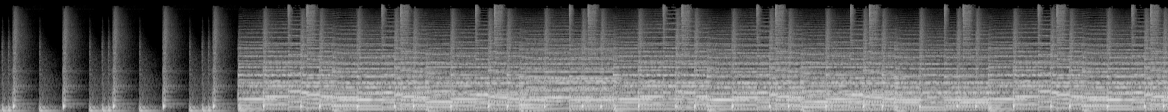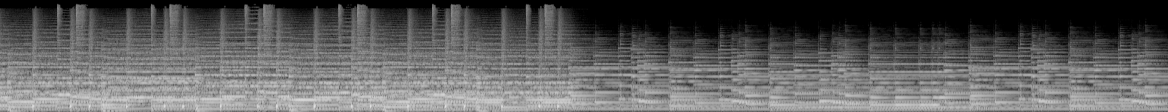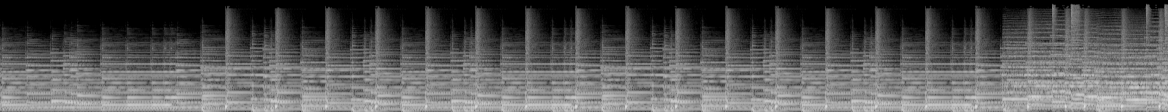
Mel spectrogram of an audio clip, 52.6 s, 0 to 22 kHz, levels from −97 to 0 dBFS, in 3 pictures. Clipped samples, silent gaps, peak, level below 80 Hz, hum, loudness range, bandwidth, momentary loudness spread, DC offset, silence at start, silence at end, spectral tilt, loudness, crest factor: under 0.1%; none; -2 dBFS; -36 dBFS; none; 6 LU; 19 kHz; 8 LU; under 0.1%; 0 s; 0 s; -6 dB/octave; -20 LUFS; 18 dB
